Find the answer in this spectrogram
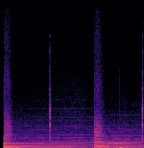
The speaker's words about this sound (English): When you make sound, your alarm clock makes sound, it's creating pressure vibrations in the air where it is. Those pressure vibrations propagate outwards.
